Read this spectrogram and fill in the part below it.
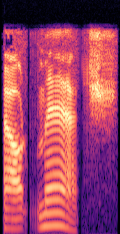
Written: outmatch

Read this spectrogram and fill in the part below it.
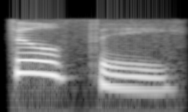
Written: filthy

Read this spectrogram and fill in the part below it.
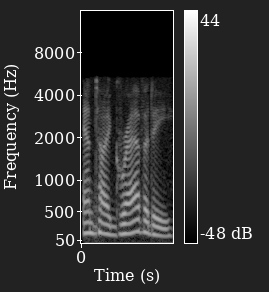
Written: antigravity

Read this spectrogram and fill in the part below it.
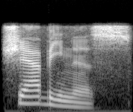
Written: shabbiness

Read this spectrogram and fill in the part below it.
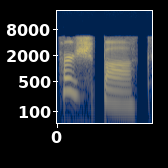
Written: Herschbach

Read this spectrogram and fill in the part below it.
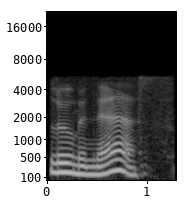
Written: luminesce

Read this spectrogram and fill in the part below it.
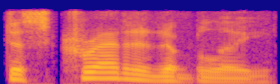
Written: discreditably

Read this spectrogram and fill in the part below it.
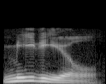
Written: medial

